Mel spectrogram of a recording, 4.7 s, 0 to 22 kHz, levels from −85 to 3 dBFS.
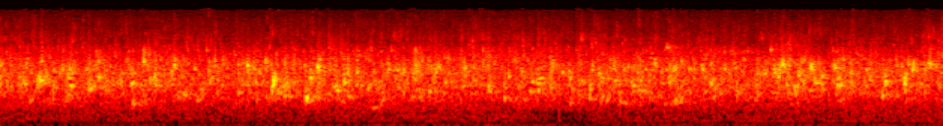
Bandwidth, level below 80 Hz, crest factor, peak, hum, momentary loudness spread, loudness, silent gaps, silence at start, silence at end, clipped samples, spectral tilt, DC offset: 17 kHz; -70 dBFS; 22 dB; -6 dBFS; none; 4 LU; -25 LUFS; none; 0 s; 0 s; under 0.1%; 2 dB/octave; under 0.1%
